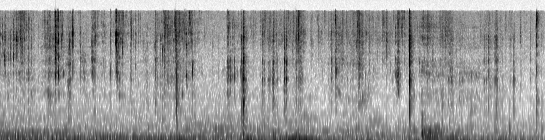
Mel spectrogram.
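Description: Close chewing and biting of crispy deep-fried pork belly (bagnet), with a few sharp crackles from the crisp skin.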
